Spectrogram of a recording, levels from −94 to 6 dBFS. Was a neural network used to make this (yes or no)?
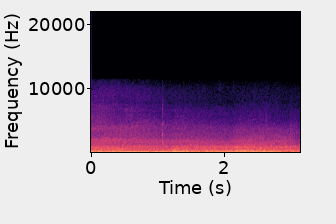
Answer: yes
